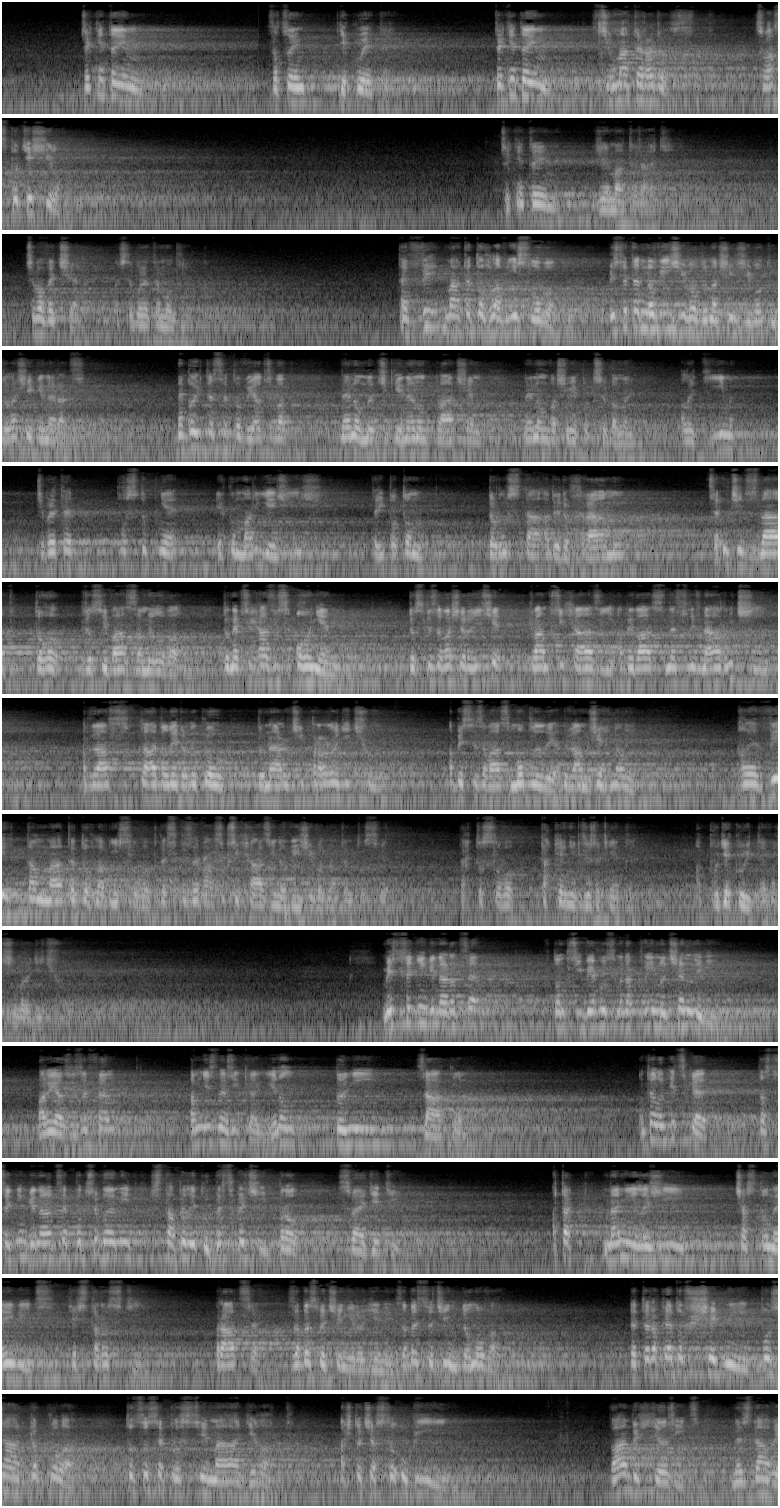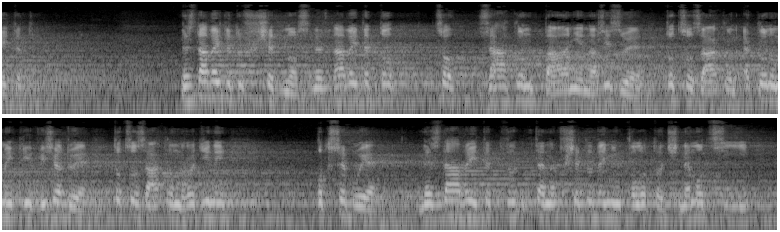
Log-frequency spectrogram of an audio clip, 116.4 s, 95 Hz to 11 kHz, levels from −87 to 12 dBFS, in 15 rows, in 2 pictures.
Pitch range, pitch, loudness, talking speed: 135-165 Hz, 145 Hz, -21 LUFS, 120 wpm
